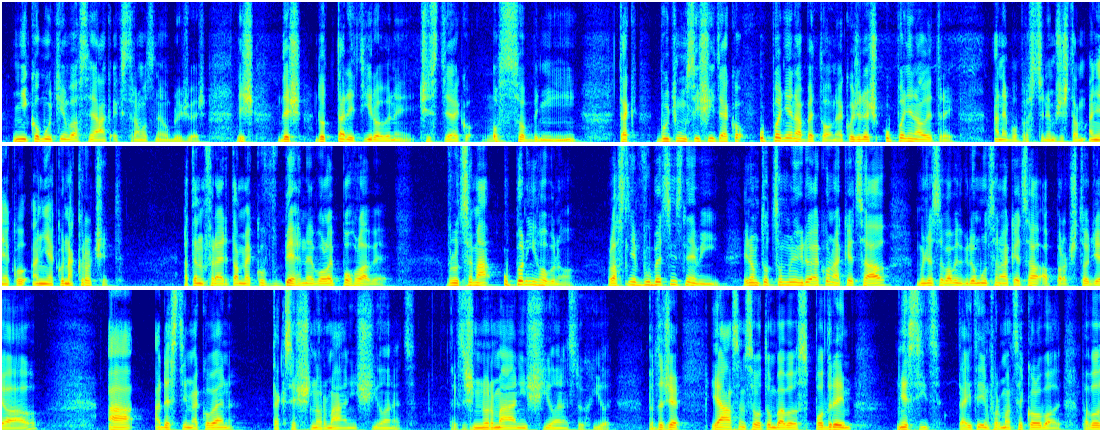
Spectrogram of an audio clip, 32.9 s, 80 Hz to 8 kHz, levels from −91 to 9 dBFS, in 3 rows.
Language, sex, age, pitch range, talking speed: Czech, male, 30-49, 115-145 Hz, 190 wpm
